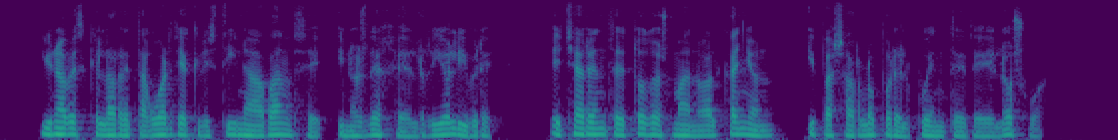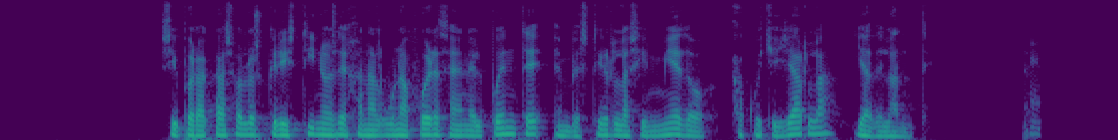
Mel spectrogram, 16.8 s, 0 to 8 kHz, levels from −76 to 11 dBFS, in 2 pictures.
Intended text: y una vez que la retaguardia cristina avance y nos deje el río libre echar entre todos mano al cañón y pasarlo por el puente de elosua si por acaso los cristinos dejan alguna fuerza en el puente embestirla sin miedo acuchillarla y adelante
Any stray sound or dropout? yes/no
yes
